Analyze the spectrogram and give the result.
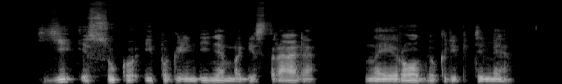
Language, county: Lithuanian, Vilnius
